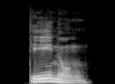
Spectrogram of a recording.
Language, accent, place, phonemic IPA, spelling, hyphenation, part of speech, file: German, Germany, Berlin, /ˈdeːnʊŋ/, Dehnung, Deh‧nung, noun, De-Dehnung.ogg
- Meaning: 1. stretching 2. dilation 3. lengthening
